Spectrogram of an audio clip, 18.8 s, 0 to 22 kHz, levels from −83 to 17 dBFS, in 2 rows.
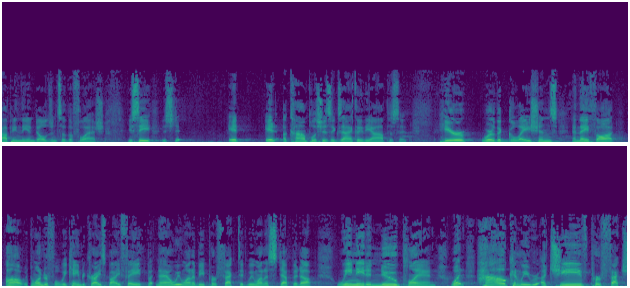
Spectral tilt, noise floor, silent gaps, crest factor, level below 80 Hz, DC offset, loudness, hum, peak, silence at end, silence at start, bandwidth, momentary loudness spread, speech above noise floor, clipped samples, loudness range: -5 dB/octave; -51 dBFS; none; 16 dB; -40 dBFS; under 0.1%; -19 LUFS; none; -4 dBFS; 0 s; 0 s; 11.5 kHz; 12 LU; 32 dB; under 0.1%; 6 LU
